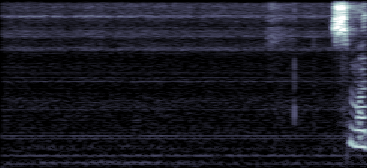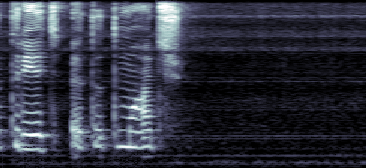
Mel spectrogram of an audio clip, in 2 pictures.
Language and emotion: Russian, sad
